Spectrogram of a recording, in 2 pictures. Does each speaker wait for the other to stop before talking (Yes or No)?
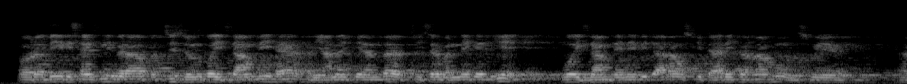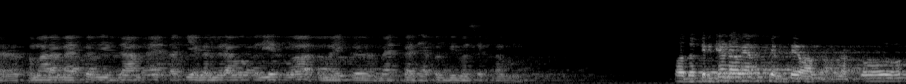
Yes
